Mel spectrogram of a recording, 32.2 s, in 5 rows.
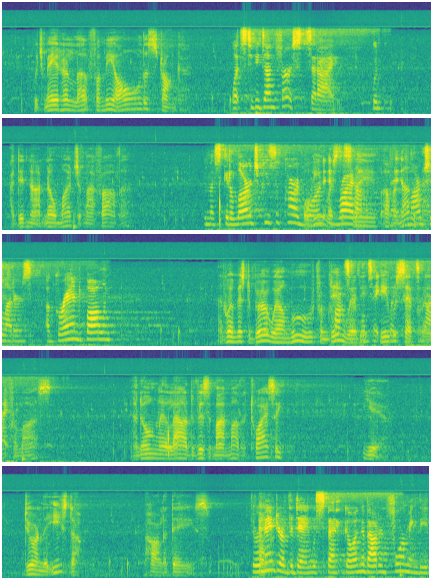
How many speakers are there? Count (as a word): two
